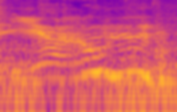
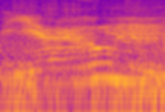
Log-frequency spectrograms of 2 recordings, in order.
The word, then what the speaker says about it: Jeroen: My name is Jeroen. Yeah, Jeroen. I'm Dutch, but nobody can pronounce my name. That's a problem. Yeah, some people call me Urine or Urine.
